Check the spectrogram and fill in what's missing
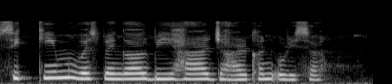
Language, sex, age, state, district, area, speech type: Nepali, female, 18-30, West Bengal, Kalimpong, rural, spontaneous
